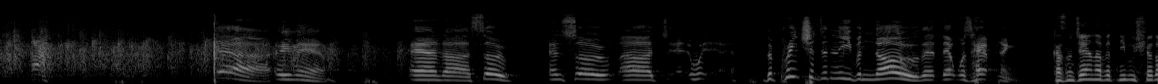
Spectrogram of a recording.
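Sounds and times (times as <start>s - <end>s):
audience clapping: 0.0s - 4.9s
speech: 2.8s - 3.4s, 4.1s - 11.5s.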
